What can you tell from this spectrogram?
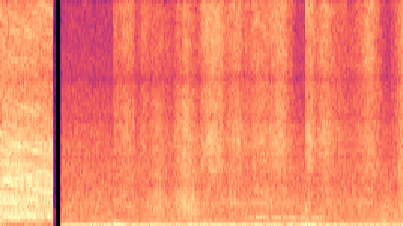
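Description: Angle grinder with a sanding pad on a jackfruit-wood slice, its whine falling in pitch as the motor slows, cut off abruptly about half a second in. After that there is only a faint low hum with a few soft rubbing sounds.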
